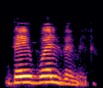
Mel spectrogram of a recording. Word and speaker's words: devuélvemelo: Devuélveme, devuélvemelo. Aquí nos damos cuenta que la entonación la vamos a encontrar en la antes de la antepenúltima sílaba. de vuelo. Última, penúltima, antepenúltima, trasante penúltima.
